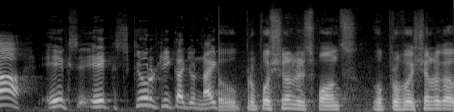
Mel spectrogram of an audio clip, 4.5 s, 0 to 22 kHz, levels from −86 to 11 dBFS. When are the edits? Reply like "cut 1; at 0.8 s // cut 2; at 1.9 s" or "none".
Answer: cut 1; at 2.2 s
